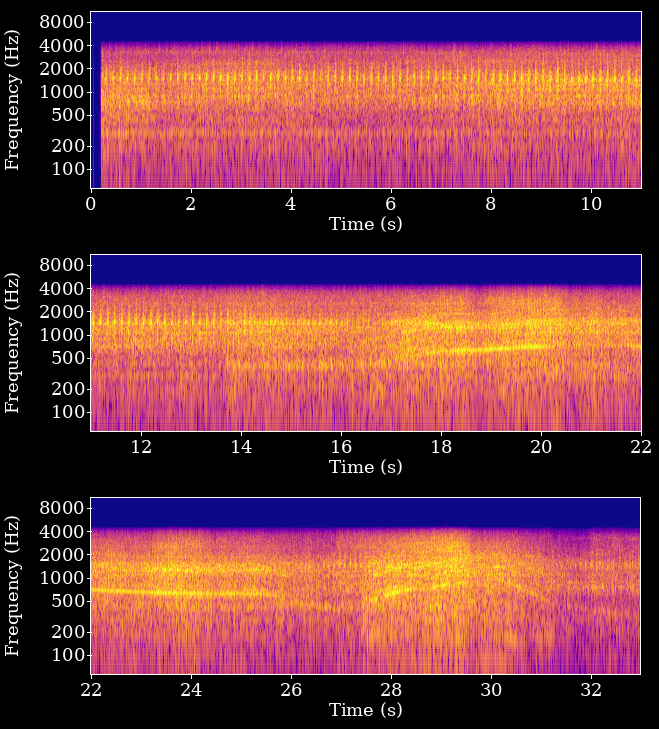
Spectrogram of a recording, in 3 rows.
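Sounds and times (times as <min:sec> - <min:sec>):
rhythmic metallic engine knock: 0:00.2 - 0:28.5, 0:29.7 - 0:32.9
car engine revving: 0:07.2 - 0:32.9.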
